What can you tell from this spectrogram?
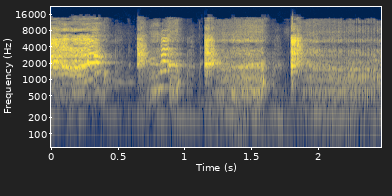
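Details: A French Bulldog that does not want to go to bed gives a run of short, breathy, grumbling barks, about four bursts in quick succession, at bedtime.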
